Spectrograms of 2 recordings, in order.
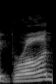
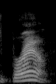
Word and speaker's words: Christian Braun: You're going to want to say Braun because that's how it's spelled, but it's Brown. And if you don't trust me, just trust the chat during any of my live streams when I do say Braun by accident.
